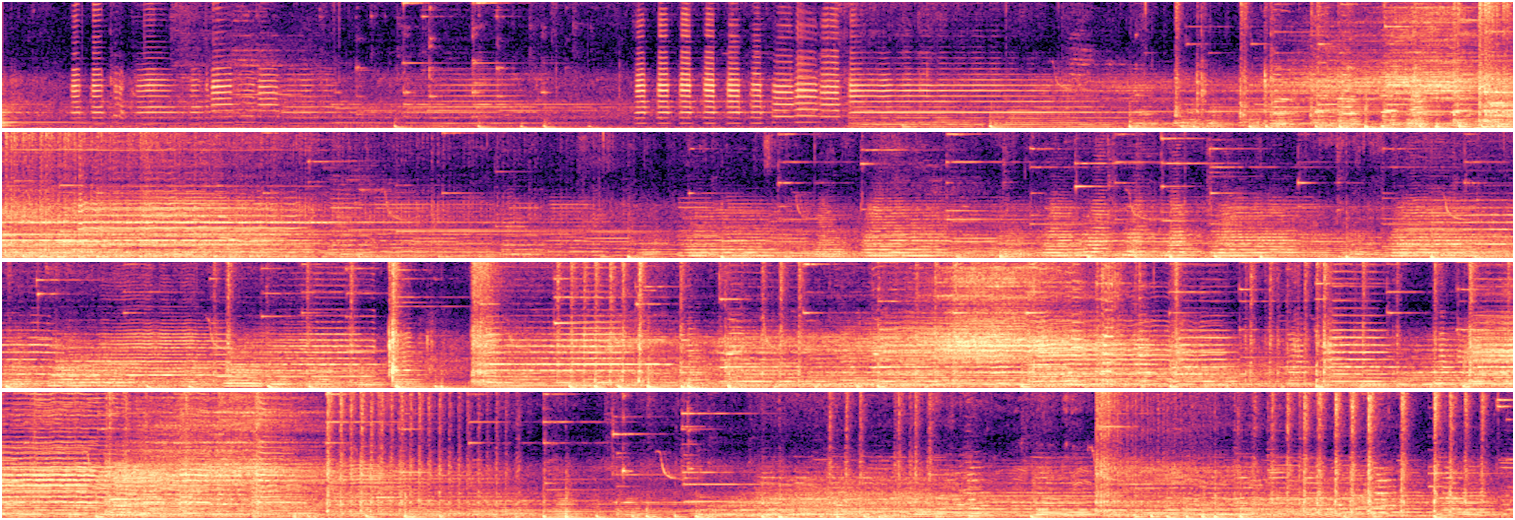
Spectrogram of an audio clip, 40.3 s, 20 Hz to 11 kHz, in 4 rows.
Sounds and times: High school marching band is practicing 0:00.0 - 0:40.2

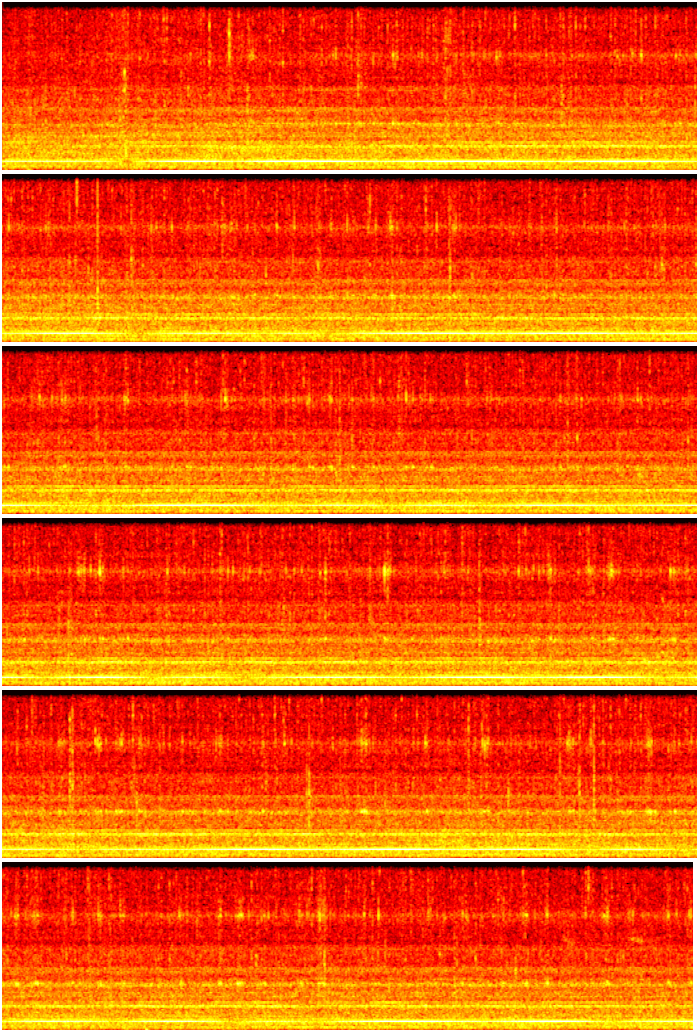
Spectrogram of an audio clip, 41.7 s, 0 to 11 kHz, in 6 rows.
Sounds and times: electrical noise/hum 0:00.0 - 0:41.6

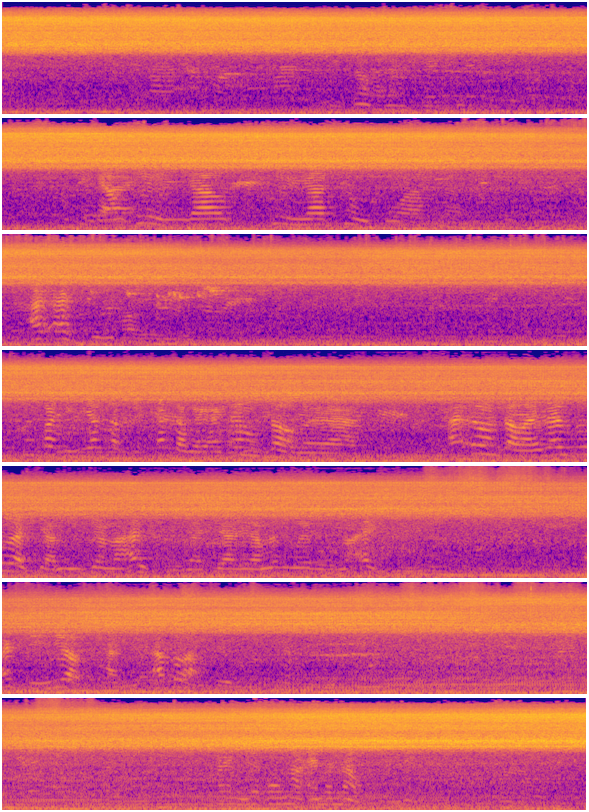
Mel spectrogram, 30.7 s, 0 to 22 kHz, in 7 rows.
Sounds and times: Cicadas called 0:00.0 - 0:30.7
Bird calls 0:05.8 - 0:13.5

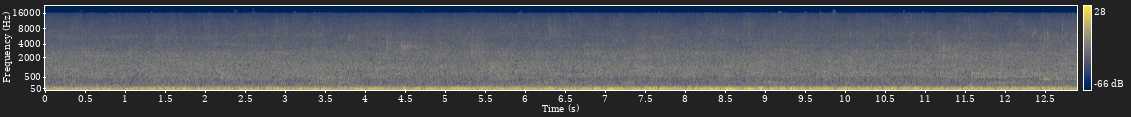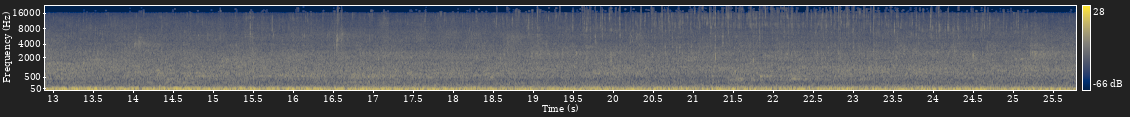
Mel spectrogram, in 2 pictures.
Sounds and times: Dirty underground river 0:09.9 - 0:25.7
Walking into the underground river 0:13.9 - 0:25.7

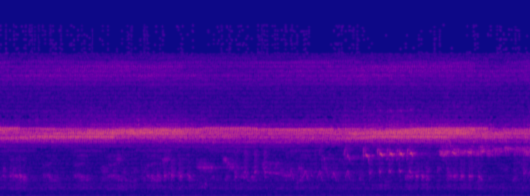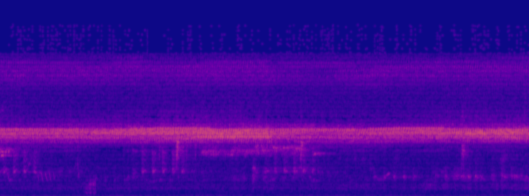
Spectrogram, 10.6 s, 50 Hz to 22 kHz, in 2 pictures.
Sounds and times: frogs 0:04.0 - 0:08.0

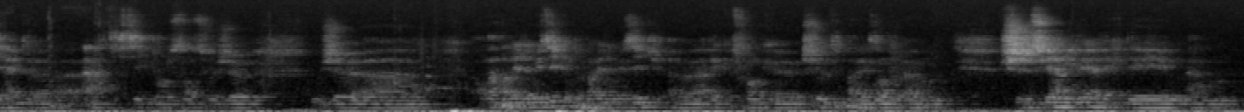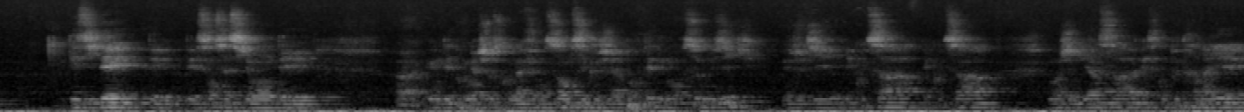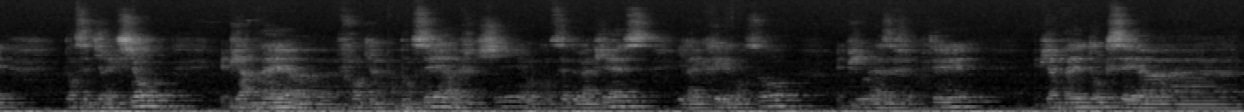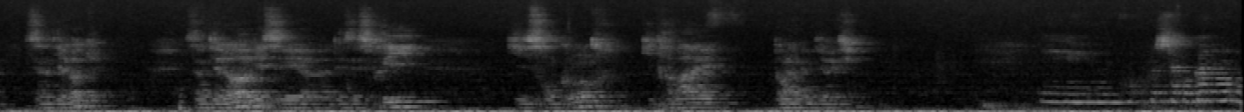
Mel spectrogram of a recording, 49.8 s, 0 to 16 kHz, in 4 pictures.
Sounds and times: female japanese translator translating 0:47.8 - 0:49.7

